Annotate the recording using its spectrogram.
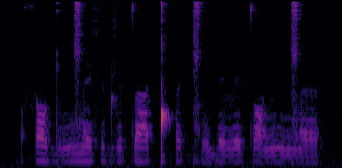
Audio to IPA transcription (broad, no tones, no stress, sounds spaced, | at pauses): x ɑ ɖ ɐ ŋ͡ǁ ɛ x ɛ ɖ l ə t̪ a ǃʰ ɐ ɡ͡ǁ ə j ɛ l ɛ t̪ ɑ ŋ ə ŋ͡ǁ ɐ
